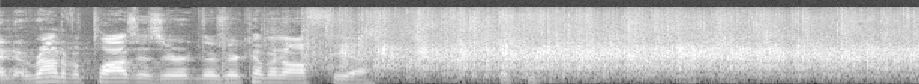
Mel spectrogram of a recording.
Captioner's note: applause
